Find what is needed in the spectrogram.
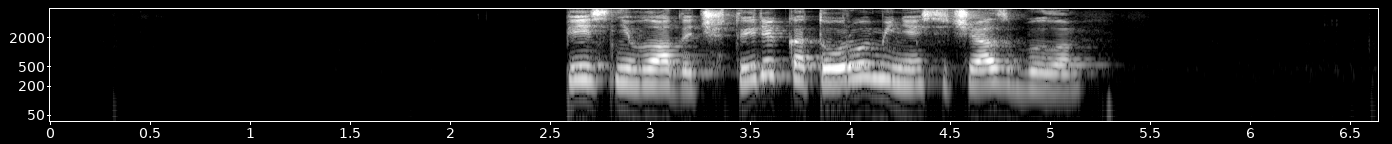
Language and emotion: Russian, neutral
